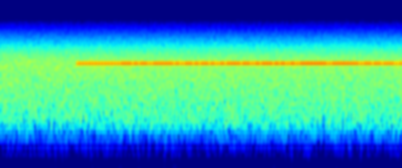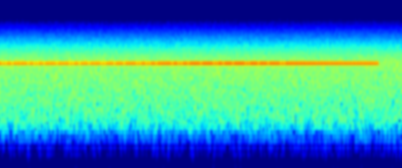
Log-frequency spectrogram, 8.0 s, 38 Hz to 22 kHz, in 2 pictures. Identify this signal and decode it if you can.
PSK31 (31.25 baud), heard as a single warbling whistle, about 1950 Hz, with radio static.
